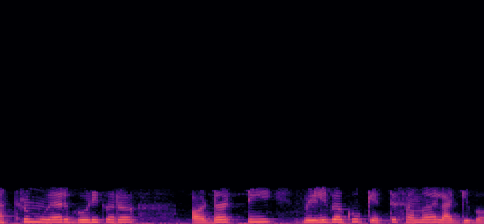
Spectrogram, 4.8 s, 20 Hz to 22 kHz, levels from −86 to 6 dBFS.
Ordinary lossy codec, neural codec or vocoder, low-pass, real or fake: MP3, 32 kbps; none; 3.6 kHz; real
